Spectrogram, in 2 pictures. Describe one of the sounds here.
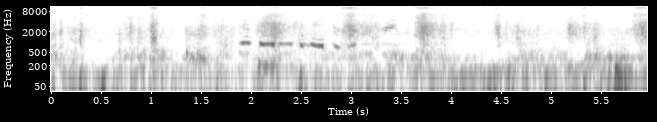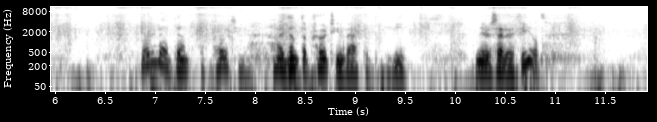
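A dog trots through dry grass.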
